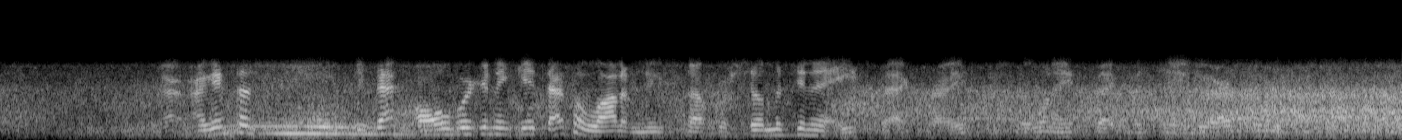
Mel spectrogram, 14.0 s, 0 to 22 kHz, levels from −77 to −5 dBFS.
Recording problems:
wrong speed, natural pitch; too slow; 0.5 times normal speed
phone-call audio; nothing above 3.5 kHz
traffic noise; loud; throughout; 2 dB below the speech

